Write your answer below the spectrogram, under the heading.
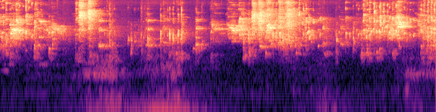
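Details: Budgies chattering at feeding time: dense overlapping warbles, harsh squawky notes and high chirps in waves, with soft low rumbles and knocks beneath.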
